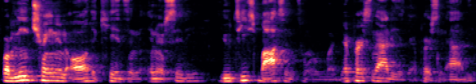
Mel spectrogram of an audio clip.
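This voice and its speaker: A man's voice: on the low side, brisk. A man speaking casually and emphatically as a boxing coach and podcast guest, telling personal stories and explaining with examples. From born in the US, early childhood in Haiti, then raised in New York. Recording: echoey room with faint background noise.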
